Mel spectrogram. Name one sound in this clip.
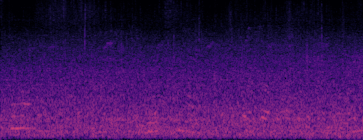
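A thin stream of water splashes steadily into water.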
